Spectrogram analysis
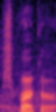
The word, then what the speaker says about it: Sprecher: are SPR c h ER i i'm wrecker Sprecher okay I know you'd said it before spreaders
